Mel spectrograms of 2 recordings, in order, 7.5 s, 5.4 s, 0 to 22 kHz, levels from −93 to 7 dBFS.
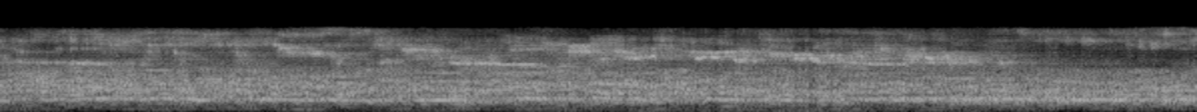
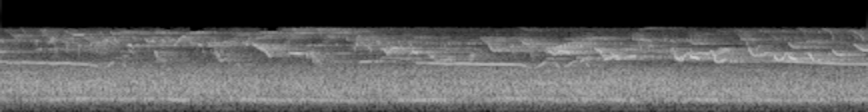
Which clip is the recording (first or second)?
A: second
